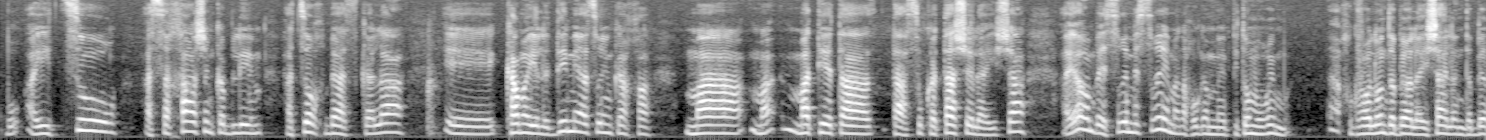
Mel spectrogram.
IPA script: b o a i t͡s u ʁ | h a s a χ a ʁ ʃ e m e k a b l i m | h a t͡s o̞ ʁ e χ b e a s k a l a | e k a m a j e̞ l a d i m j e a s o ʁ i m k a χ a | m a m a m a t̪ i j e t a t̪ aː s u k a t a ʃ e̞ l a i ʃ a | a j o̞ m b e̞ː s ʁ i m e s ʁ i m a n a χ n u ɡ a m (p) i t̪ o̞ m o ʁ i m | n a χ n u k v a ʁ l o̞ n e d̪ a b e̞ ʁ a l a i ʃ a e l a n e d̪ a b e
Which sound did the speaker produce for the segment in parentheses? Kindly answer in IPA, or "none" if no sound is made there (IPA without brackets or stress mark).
p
